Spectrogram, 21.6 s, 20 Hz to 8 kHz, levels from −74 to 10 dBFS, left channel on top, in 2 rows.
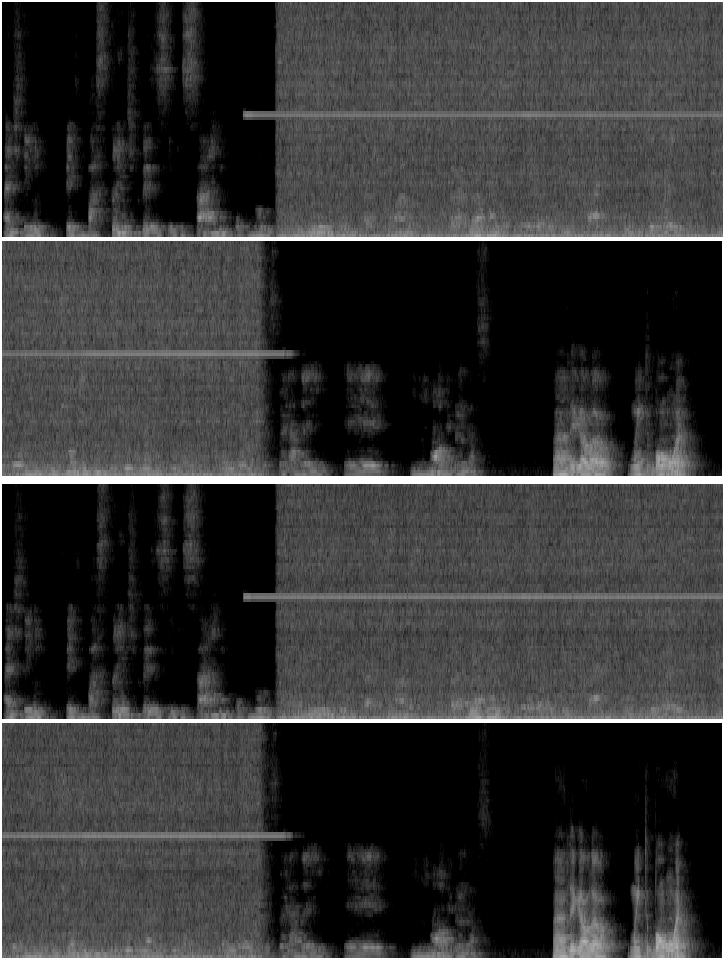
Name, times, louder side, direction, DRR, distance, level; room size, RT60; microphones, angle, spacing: voice 1, 0.0-0.6 0.9-6.3 6.7-10.3 10.7-13.7 14.1-15.6 15.9-16.5 16.9-18.1, left 1 dB, 50° left, -5 dB, 0.7 m, -35 dB
sound 1, 3.6-15.0, right 2 dB, 75° left, 1.1 m, -37 dB
sound 2, 4.1-14.7, left 1 dB, 20° left, 0.5 m, -30 dB
voice 2, 7.0-7.5 19.1-19.9 20.2-21.0, right 3 dB, 50° right, 5 dB, 0.3 m, -23 dB
2.3 x 2.1 x 3.0 m, 0.62 s
head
